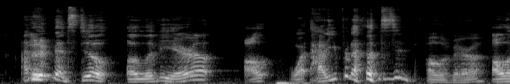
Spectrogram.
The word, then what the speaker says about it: Oliveira: Kevin Lee versus Charles Oliveira. Oliveira. Horribly mispronounced that one.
